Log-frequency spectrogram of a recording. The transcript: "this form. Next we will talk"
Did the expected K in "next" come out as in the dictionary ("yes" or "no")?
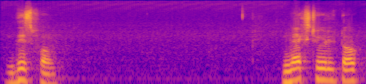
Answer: yes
